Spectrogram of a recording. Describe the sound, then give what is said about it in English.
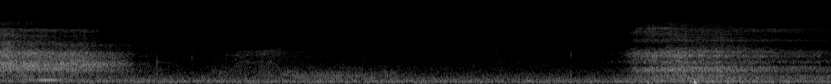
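Slow, deep breathing: a long airy breath, a quieter stretch as air is drawn in through the nose into the belly, then another full, audible exhale through the mouth. No one speaks. “Let's take a couple of deep breaths. Inhaling by the nose, bringing the air to the belly, and exhaling by the mouth.”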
